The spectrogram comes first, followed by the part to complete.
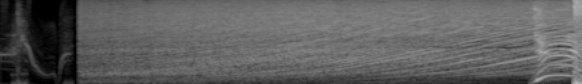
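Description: Electronic riser sweep: a hiss with many tones climbing in pitch together, building slowly louder for about three seconds. It follows a short falling glide and a half-second gap at the start.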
